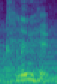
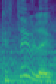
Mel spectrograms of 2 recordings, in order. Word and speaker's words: Cthulhu: It should be noted that Lovecraft originally intended the name to be pronounced closer to klhul-hoo, because it originates in an alien language that can't be properly spoken by humans. However, the easier form, Cthulhu, is more prevalent, so that's what I'll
